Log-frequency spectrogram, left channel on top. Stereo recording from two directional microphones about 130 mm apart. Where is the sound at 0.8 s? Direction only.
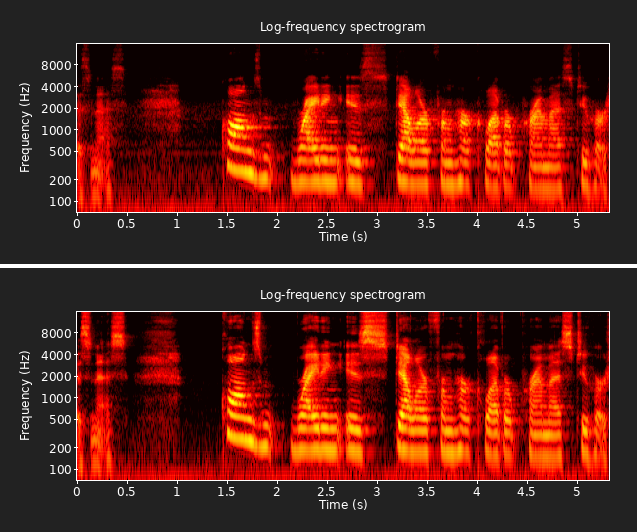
30° right (ahead or behind).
